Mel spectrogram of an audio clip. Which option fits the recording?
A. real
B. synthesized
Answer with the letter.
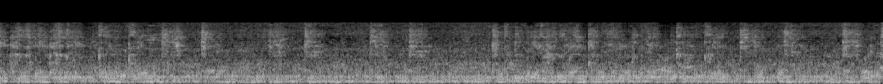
B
